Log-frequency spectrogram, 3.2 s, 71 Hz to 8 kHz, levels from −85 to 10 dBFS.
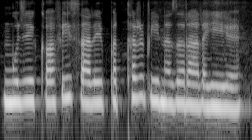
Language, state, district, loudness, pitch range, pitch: Hindi, Arunachal Pradesh, Lower Dibang Valley, -12 LUFS, 235-265 Hz, 255 Hz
